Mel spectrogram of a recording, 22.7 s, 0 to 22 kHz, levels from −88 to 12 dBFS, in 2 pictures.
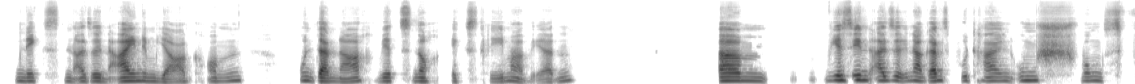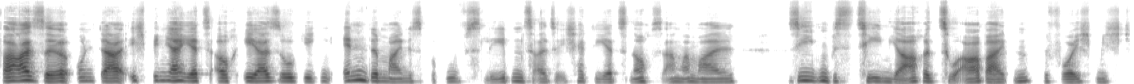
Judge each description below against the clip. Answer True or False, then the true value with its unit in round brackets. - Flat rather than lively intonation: False (3.2 semitones)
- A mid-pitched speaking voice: True (160 Hz)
